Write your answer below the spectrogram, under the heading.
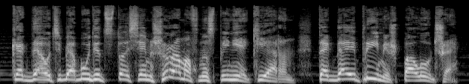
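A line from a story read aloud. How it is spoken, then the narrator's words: Snapping retort. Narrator (Russian): огрызнулся Боди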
